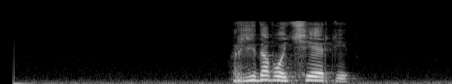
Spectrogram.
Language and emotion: Russian, angry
